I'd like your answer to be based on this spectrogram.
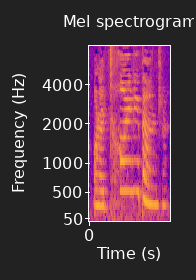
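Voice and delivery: ordinary delivery, nothing marked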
